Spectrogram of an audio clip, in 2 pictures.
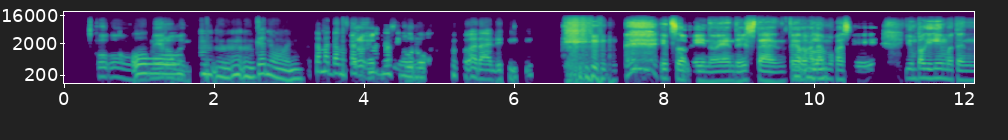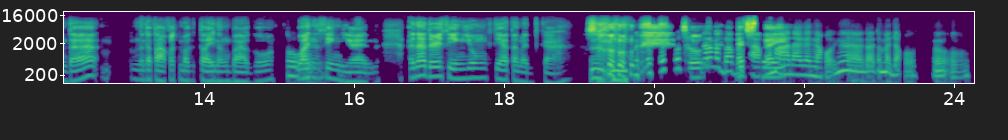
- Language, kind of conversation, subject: Filipino, advice, Paano ko haharapin ang takot na subukan ang bagong gawain?
- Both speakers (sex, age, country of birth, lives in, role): female, 40-44, Philippines, Philippines, user; male, 25-29, Philippines, Philippines, advisor
- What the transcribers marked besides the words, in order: other noise; laughing while speaking: "aralin"; laugh; laugh; laughing while speaking: "So"; tapping; bird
